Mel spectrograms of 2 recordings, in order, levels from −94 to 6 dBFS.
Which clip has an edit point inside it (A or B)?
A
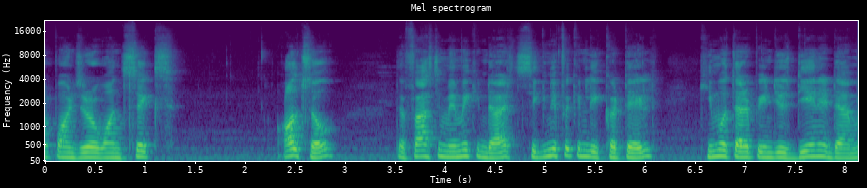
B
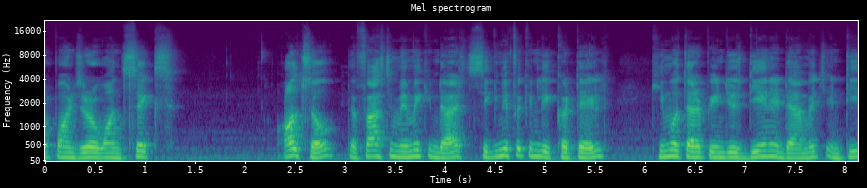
B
